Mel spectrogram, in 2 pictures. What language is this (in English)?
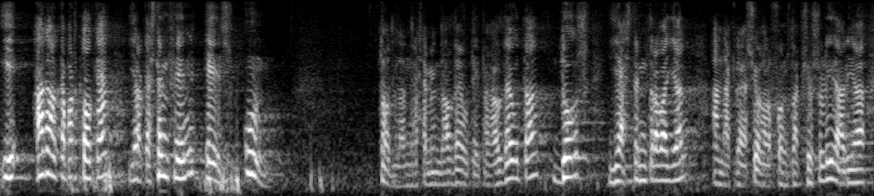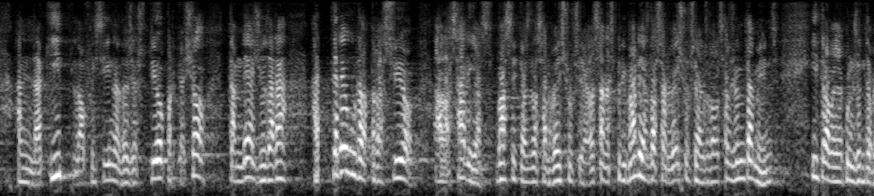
Catalan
